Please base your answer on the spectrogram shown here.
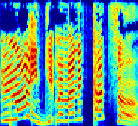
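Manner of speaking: high, slow, shouted scream.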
